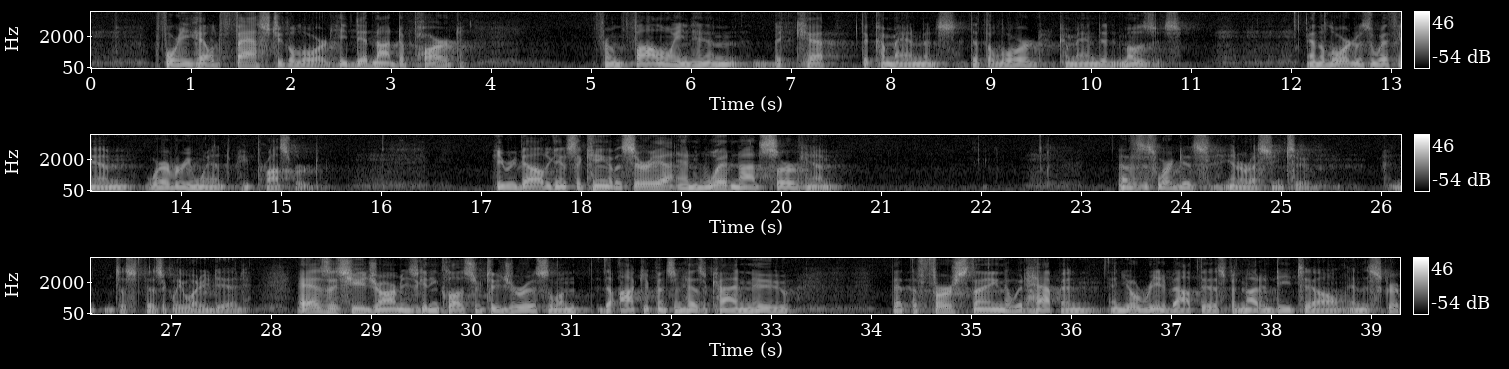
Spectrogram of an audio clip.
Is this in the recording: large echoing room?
yes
